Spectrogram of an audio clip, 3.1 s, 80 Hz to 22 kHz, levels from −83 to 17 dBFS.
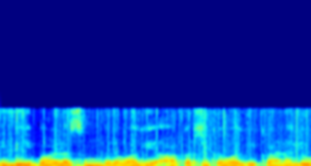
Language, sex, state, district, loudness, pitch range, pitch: Kannada, female, Karnataka, Dakshina Kannada, -14 LUFS, 210-220 Hz, 215 Hz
